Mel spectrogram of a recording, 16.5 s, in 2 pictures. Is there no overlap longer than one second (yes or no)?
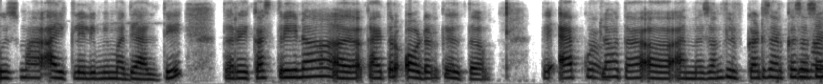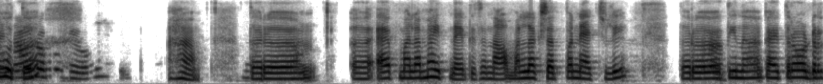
yes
